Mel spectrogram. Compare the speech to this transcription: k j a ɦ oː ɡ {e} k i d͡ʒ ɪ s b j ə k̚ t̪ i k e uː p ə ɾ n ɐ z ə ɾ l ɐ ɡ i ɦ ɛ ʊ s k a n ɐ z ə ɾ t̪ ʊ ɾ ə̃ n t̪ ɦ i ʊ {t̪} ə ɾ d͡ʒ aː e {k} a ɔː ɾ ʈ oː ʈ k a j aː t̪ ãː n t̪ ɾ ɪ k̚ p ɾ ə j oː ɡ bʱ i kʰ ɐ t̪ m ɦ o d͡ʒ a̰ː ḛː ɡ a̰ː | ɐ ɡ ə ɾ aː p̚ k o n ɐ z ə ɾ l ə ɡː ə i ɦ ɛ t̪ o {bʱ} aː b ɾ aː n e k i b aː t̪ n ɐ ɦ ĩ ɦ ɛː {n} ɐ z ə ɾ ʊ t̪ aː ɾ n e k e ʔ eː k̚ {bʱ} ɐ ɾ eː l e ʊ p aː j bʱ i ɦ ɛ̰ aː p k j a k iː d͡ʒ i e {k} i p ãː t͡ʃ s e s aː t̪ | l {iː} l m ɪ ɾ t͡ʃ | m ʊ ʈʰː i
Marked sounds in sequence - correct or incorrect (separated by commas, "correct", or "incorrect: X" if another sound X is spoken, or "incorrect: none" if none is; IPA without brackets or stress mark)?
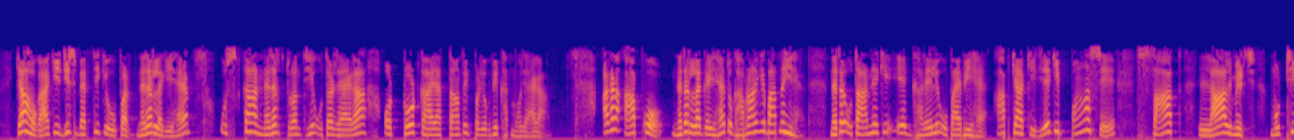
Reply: incorrect: a, correct, incorrect: ɡ, incorrect: ɡʱ, correct, incorrect: ɡʱ, correct, incorrect: aː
